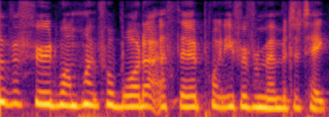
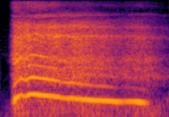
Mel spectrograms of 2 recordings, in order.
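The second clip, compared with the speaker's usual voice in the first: high, soft gasp of awe; amazed gasp; 9 semitones higher, 4 dB quieter than usual. Real, not acted. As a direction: gasp at a lovely sight. Reacting to friends' photos.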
